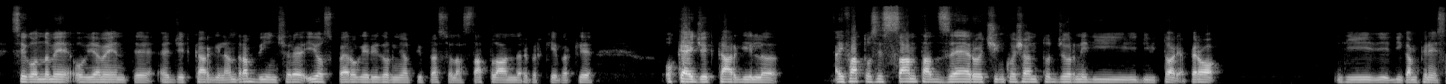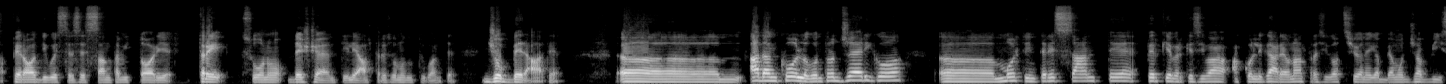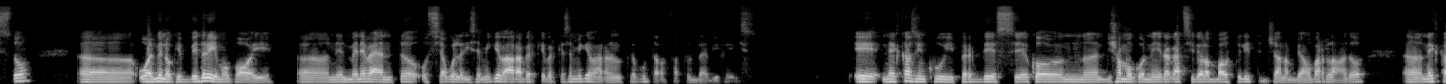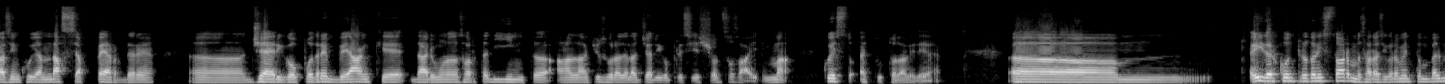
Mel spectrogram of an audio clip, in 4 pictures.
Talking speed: 160 wpm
